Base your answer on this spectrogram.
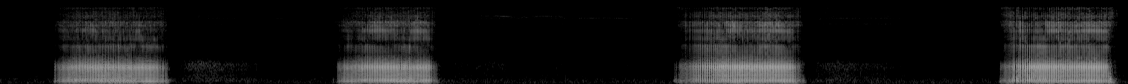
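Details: Snoring in a female described as obviously having a breathing problem: loud, rasping snores on each breath in, about four in eleven seconds, with softer sighing breaths out between them.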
